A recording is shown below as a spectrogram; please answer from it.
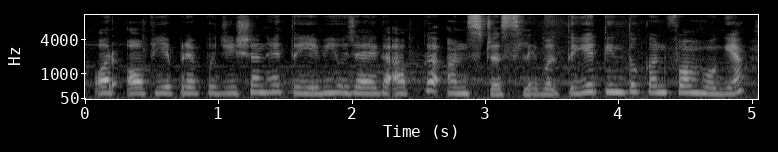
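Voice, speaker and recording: High-voiced woman teaching poetry scanning. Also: a little hiss or hum. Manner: explains step by step, asks and answers her own questions; mixes Hindi and English freely. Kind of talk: exam-prep lesson on scanning poetry.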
